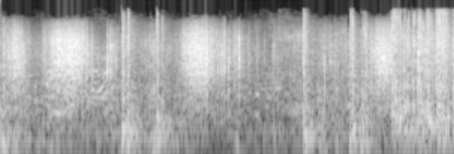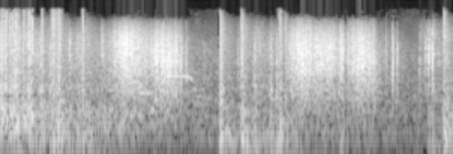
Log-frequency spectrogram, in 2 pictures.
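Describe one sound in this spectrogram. Fireworks hiss and crackle as they shoot up.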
